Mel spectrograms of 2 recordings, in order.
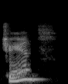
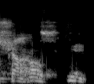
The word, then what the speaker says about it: Shantz: Chance? Had to unmute there. It's a silent T. It's pronounced Shantz.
